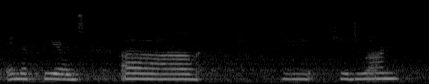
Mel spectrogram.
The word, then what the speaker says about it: Kidron: Verse six, and he brought out the wooden image from the house of the Lord to the brook How to pronounce Kidron Kidron outside Jerusalem.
